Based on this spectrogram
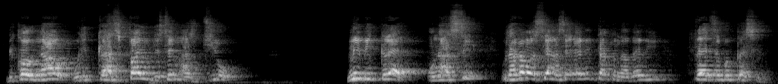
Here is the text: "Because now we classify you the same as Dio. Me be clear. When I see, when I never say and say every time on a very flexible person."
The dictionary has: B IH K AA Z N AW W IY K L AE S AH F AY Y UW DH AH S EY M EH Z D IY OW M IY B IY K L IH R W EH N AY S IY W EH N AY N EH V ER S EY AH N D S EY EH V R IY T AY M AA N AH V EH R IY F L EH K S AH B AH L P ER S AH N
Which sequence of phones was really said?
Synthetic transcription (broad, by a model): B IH K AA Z N AW W IY K L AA S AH F AY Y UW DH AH S EY M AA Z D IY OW M IY B IY K L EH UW N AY S IY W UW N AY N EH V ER S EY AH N S EY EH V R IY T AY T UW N AH V EH R IY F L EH S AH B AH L P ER S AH N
